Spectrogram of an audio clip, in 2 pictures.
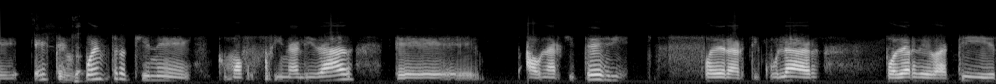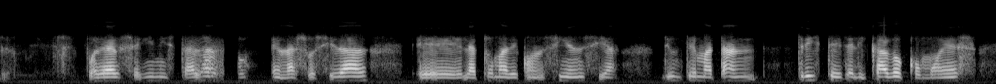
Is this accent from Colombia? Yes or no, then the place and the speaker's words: no; Los Toldos, Buenos Aires Province, Argentina; soy de Los Toldos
